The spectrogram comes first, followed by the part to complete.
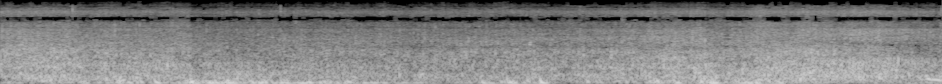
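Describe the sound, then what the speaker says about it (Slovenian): Sea waves washing along a shore, a steady broadband roar with gusty wind noise across the microphone, continuous and fairly loud with no voices. "Naj te glas morja"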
